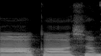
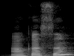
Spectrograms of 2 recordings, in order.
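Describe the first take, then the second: First: ఆకాశం drawn out as "aaa-kaa-sham"; ప్రకృతి ఉచ్చారణ. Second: ఆకాశం said with short vowels and plain s, "aakasam"; వికృతి ఉచ్చారణ. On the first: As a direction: lengthen both aa vowels in ఆకాశం and sound the "sha". (ఆకాశంను "ఆ-కా-శం" అని దీర్ఘాలతో సాగదీసి పలకాలి) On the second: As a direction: shorten the middle of ఆకాశం and use "sa" for "sha". (ఆకాశంను "ఆకసం" అని పొట్టిగా పలకాలి) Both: Shown as a demonstration. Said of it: "ప్రకృతి వికృతి".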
